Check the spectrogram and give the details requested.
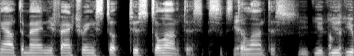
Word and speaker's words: Stellantis: Stellantis. You pronounced that one right, not me.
